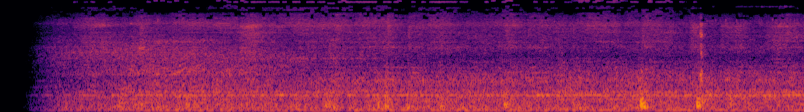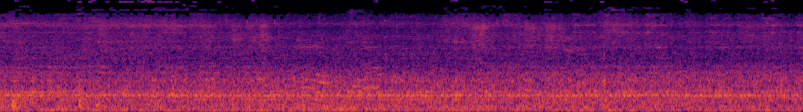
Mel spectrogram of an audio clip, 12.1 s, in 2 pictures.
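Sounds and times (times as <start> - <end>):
steady high hum: 0.2 - 12.0
train wheels rumbling on rails: 0.2 - 12.0
wheels clacking over rail joint: 0.6 - 8.7.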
